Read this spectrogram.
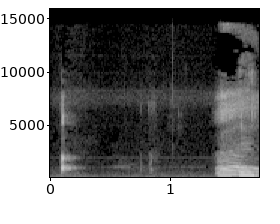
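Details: Infant girl aged about three and a half months: a single sharp, brief hiccup, then after a quiet pause soft voiced babbling; infant hiccups.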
